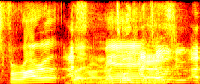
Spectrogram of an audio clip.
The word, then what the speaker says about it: Ferrara: do you pronounce your big fans how you pronounce last name it's Ferrara but I told you I told you I get Ferrera farara like naturally when you just see you want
